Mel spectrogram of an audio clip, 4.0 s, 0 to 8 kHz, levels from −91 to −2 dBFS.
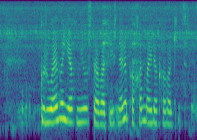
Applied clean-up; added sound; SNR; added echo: none; Sink (filling or washing) / Water tap, faucet; 15 dB; none.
